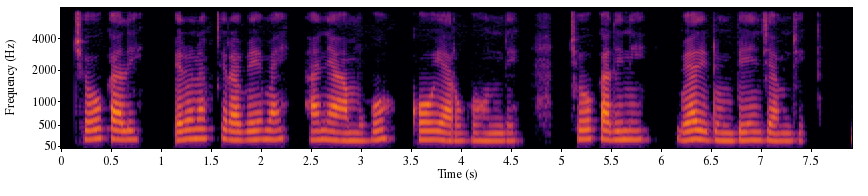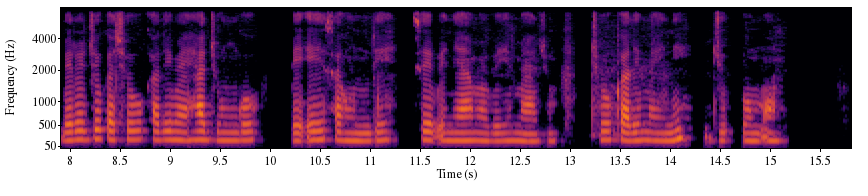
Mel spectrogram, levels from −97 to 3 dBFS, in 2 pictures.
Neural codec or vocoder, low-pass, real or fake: none; 7.2 kHz; real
